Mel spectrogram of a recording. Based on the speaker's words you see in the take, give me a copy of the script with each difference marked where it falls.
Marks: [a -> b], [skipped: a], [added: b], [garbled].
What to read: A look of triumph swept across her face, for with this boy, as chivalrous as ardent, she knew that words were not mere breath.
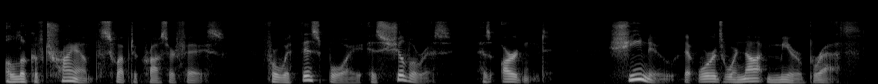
A look of triumph swept across her face, for with this boy, as chivalrous as ardent, she knew that words were not mere breath.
